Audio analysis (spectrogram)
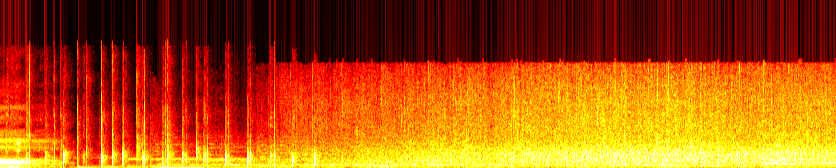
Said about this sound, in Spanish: ¡Qué bueno! ¡Pum, pum, pum! ¡Un aplauso! ¡Bravo!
